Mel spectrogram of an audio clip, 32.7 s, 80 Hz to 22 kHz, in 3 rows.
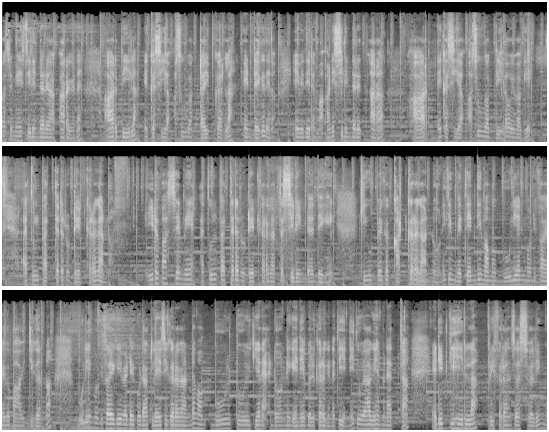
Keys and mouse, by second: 2.0 r, 6.4 click, 8.0 r, 13.7-15.6 middle drag, 15.9 shift+middle click, 16.4 middle click, 17.1 ctrl+middle click, 17.7 shift+middle click, 30.3-32.7 drag.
